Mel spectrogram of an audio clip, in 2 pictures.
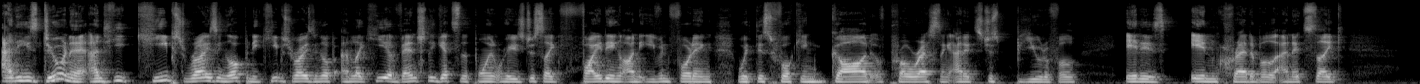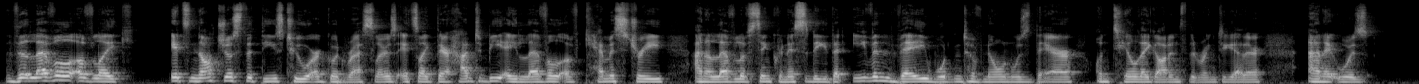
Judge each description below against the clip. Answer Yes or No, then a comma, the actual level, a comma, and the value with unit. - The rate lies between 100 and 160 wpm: No, average, 195 wpm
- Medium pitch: No, low, 125 Hz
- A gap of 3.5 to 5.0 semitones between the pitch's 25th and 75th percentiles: No, narrow, 2.5 semitones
